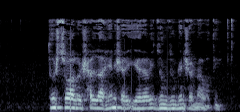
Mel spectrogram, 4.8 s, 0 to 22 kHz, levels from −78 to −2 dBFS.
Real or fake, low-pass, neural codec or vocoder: real; 10.8 kHz; none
